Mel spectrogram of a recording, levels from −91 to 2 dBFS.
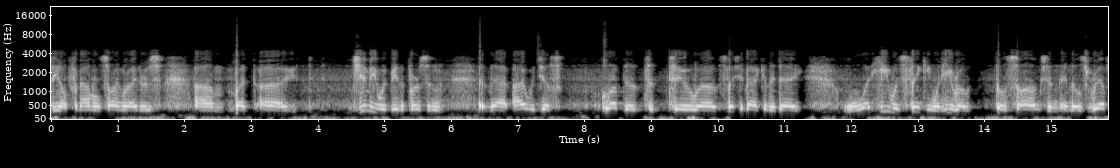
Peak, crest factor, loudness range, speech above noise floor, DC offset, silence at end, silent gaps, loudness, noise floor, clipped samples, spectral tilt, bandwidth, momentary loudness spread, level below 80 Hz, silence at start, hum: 0 dBFS; 16 dB; 2 LU; 21 dB; under 0.1%; 0 s; none; -17 LUFS; -37 dBFS; under 0.1%; -6 dB/octave; 4.6 kHz; 10 LU; -42 dBFS; 0 s; none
